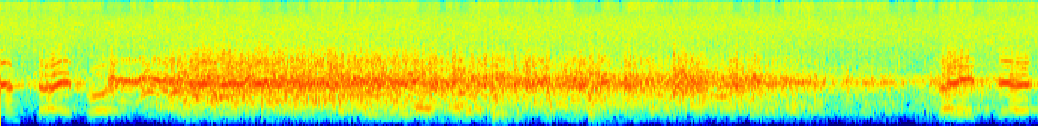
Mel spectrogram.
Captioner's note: laughter, applause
